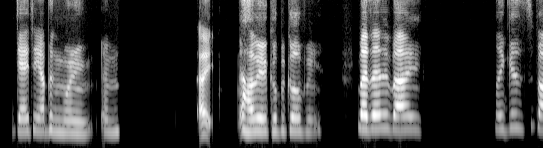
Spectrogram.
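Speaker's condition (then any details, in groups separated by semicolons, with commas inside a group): Cerebral palsy; from birth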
